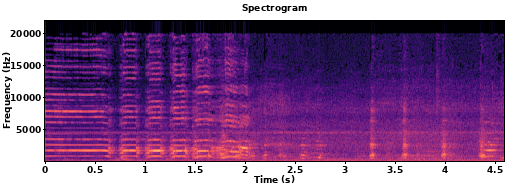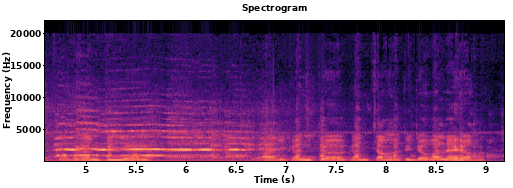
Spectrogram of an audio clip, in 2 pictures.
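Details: Crowing kukuak balenggek chicken at a Sunday practice gathering in Ampang Kualo: a steady, clear held note in the middle, then wavering stepped notes, amid clapping, murmuring people and overlapping crows.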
